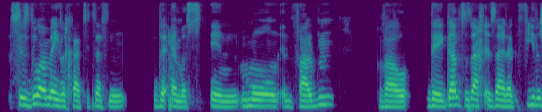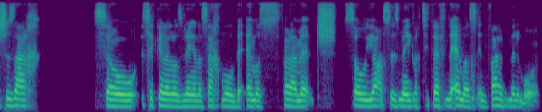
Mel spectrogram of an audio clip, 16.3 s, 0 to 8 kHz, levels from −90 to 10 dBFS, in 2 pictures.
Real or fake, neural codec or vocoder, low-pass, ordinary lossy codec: fake; vocoder, 44.1 kHz, 128 mel bands, Pupu-Vocoder; 7.2 kHz; none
